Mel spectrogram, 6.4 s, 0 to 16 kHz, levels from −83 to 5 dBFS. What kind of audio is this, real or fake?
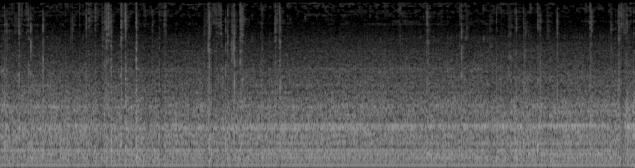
real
